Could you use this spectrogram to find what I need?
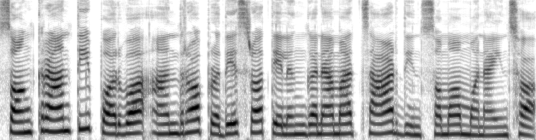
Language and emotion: Nepali, neutral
